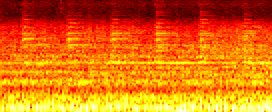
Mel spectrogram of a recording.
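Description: A passing freight train rumbles by on a rainy day, a steady low mechanical roar heard faintly from a distance with no pause.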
